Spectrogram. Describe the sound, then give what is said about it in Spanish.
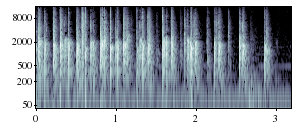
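Brisk hand clapping in a dense, uneven stream of sharp claps lasting about three seconds, thinning out toward the end, with no voices over it. “Un aplauso. Un aplauso.”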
